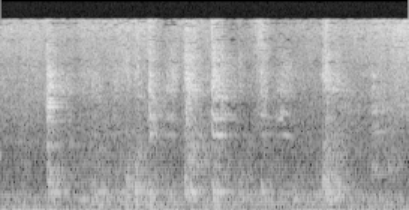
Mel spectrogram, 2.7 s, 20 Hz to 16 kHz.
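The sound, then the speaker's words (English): Pad thai noodles and egg stir-frying in a wok, a steady sizzling hiss broken by repeated scraping strokes of a utensil against the pan, at moderate loudness with no talk. “into the wok and cook together with the egg. This process is going to take about maybe close to two minutes, 3 minutes until the noodle get very soft and cooked.”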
